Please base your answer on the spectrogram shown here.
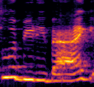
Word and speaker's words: LaBeautyBag: Well, it's LaBeautyBag. L-A are my initials, so I used L-A and pronounce it la, like the, which is the in Spanish or French or something like that.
